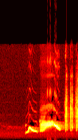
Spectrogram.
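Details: Common blackbird giving a single brief phrase, a rising then falling flute-like whistle that slides into a buzzy, high twitter at the end.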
